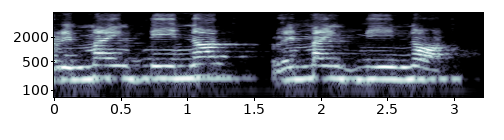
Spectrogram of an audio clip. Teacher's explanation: each foot being iambic meaning two syllables long one unstressed followed by a stressed syllable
